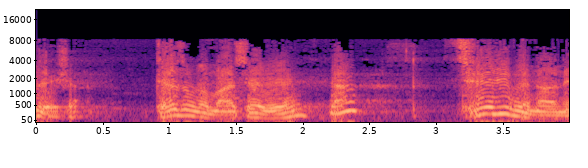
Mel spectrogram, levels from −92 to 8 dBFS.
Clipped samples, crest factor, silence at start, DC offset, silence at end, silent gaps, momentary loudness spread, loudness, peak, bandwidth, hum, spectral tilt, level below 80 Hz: under 0.1%; 12 dB; 0 s; under 0.1%; 0 s; none; 17 LU; -12 LUFS; 0 dBFS; 8.8 kHz; none; -4.5 dB/octave; -38 dBFS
